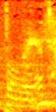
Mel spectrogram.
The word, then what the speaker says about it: Bolland: So we have Jessica Bolland. How do you say your last name? – Bolland. – Bolland. – Like Holland.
